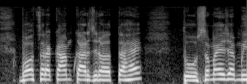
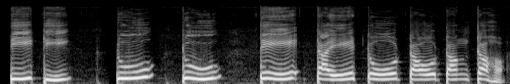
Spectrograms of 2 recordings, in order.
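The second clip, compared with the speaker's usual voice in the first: drawn-out, sing-song recital of each syllable; syllable drill; much slower than usual. Shown as a demonstration. Teacher reciting the ज syllable chart to students, sing-song. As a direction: chant the barakhadi one by one for pupils. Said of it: "सारे अक्षरों पे बैठाते जाएंगे".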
